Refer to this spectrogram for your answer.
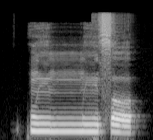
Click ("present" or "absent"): absent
